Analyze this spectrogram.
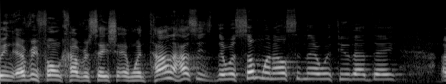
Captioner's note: none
